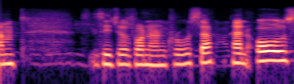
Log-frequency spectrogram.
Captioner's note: speaks in foreign language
